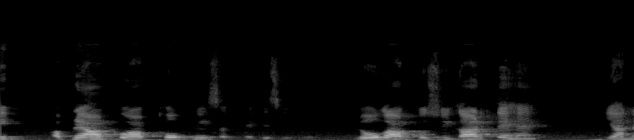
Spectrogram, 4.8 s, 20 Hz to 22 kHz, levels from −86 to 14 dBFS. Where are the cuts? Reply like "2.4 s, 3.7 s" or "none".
none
